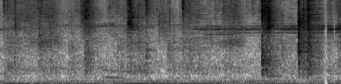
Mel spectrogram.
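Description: Spoon scraping and clinking against a pan while almonds and grated dried coconut are stirred and slowly roasted over a low flame, a steady low rumble with a few sharp metallic clinks.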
